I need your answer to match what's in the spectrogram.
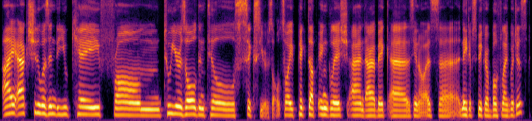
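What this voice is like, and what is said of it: Melodic accent. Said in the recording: “you've got a wonderful accent ... it's melodic”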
